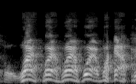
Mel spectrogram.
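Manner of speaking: rapid high whap-whap noises; imitated fan slaps. Fan blade hitting a bird, high mimicked whapping.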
